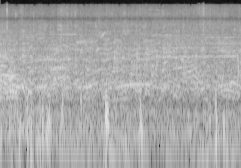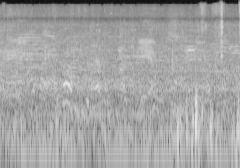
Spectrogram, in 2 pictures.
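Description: Several people chatting at once, overlapping voices with no single clear speaker, and occasional low thumps.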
